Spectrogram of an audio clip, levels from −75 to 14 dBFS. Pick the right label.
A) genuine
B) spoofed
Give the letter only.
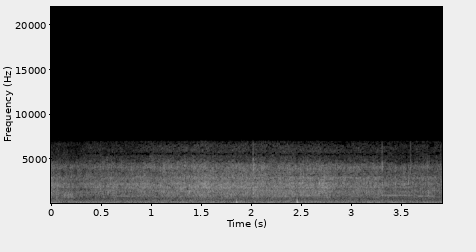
A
